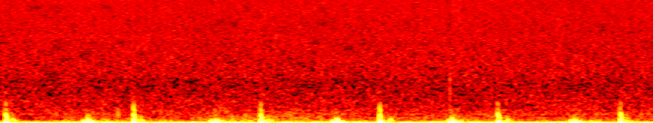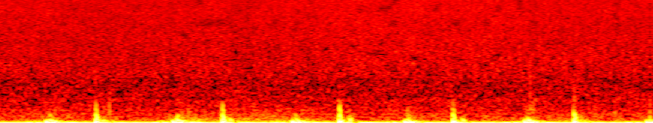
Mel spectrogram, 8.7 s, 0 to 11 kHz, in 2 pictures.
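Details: Steady, regular lub-dub at about 73 beats a minute under a faint hum, a person's own heartbeat recorded at length while resting quietly; normal heart sounds.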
